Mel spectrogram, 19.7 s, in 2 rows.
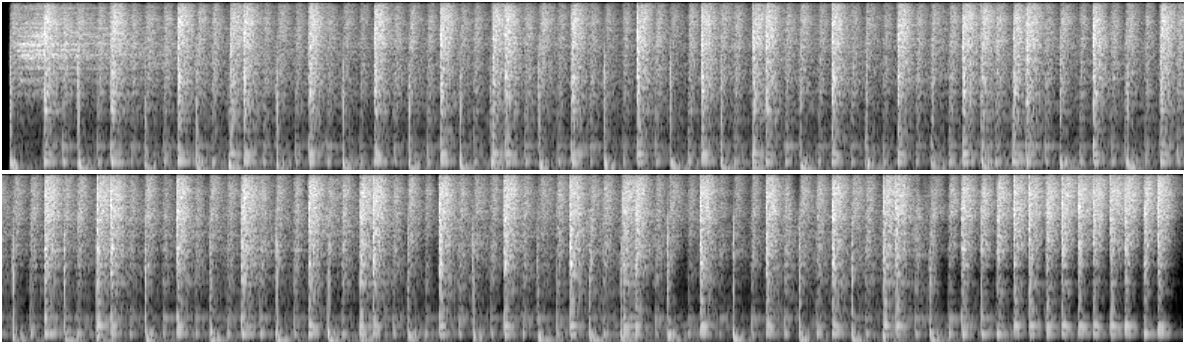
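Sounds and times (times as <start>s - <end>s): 
drum pattern: 0.0s - 19.6s.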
